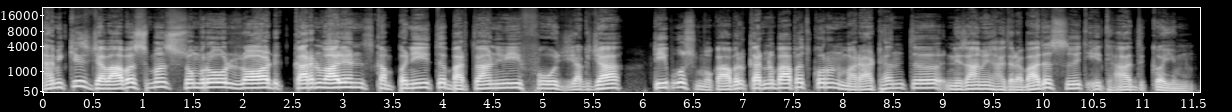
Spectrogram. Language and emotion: Kashmiri, neutral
